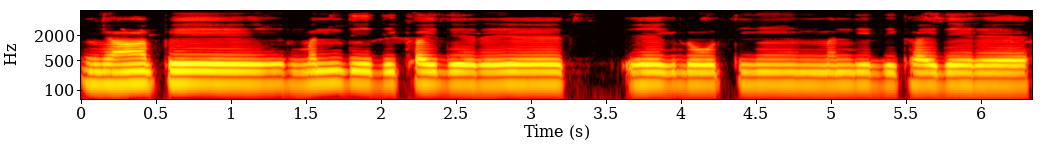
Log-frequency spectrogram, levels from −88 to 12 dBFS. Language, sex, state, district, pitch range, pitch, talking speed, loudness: Hindi, male, Rajasthan, Bikaner, 135-140 Hz, 135 Hz, 140 wpm, -17 LUFS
